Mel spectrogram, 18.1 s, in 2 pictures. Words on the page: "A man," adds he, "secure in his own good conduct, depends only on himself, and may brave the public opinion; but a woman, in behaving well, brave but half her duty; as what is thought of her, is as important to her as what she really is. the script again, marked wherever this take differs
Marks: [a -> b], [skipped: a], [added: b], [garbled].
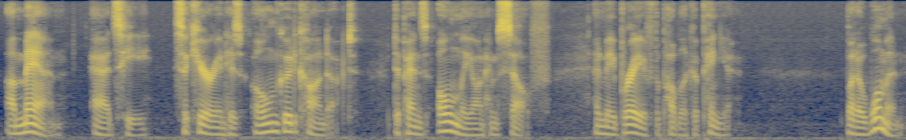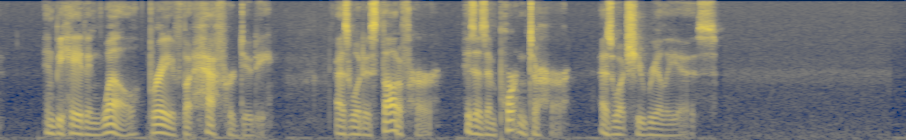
"A man," adds he, "secure in his own good conduct, depends only on himself, and may brave the public opinion; but a woman, in behaving well, brave but half her duty; as what is thought of her, is as important to her as what she really is.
